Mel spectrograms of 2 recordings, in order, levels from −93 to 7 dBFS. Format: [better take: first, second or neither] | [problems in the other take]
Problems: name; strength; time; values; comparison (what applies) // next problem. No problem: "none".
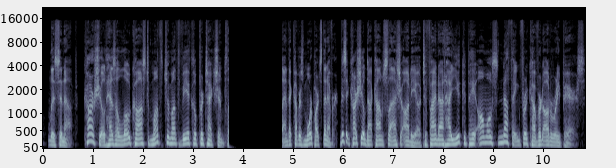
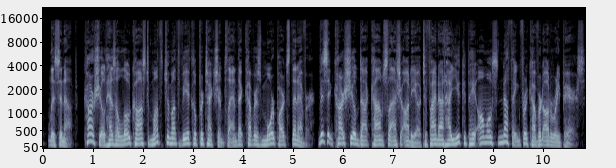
second | audio freezing; at 3.5 s for 1 s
